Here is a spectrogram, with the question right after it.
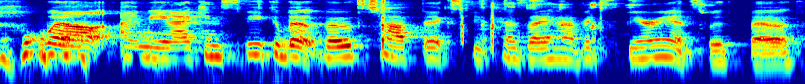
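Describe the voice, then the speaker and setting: A woman speaks with ordinary pitch variation. There is light background noise. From Ontario, Canada. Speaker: historian and author; talk show guest. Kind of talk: interview. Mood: earnest, thoughtful. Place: home room. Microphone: video call.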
